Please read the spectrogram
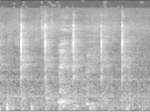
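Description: Faint taps and clicks of a marker tip on a board as words are written by hand, about four irregularly spaced clicks.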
